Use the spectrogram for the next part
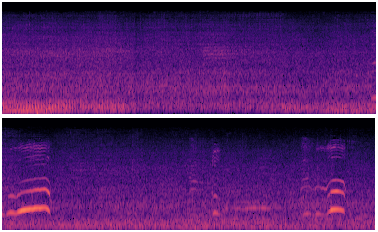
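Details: Sleepy monkey named Sweetpea calls for its mom with two drawn-out, rising-then-falling tonal cries about four seconds apart, over steady low rumbling background noise.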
